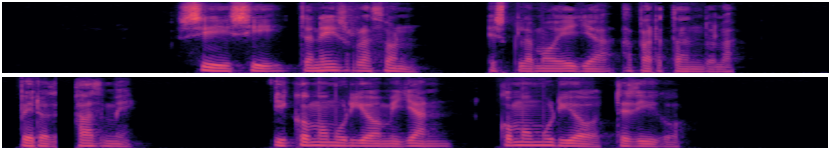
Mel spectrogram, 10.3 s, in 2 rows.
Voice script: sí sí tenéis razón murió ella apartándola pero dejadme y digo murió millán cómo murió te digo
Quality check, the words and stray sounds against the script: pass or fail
fail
